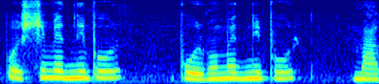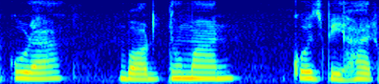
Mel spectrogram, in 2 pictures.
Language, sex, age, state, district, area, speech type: Bengali, female, 18-30, West Bengal, Hooghly, urban, spontaneous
